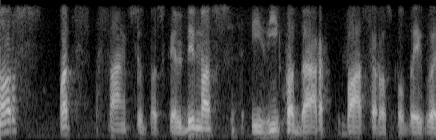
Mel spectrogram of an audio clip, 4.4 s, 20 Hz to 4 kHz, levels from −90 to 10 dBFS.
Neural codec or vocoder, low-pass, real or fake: none; 3.6 kHz; real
